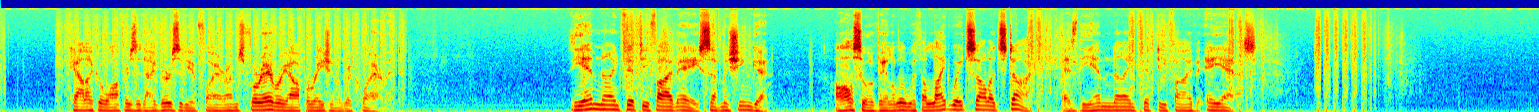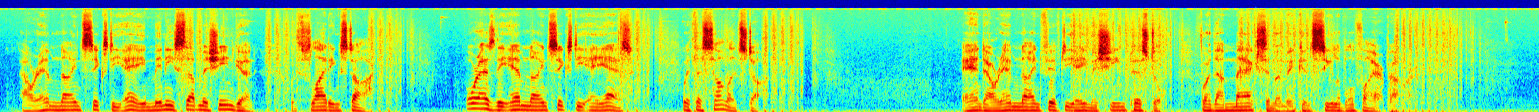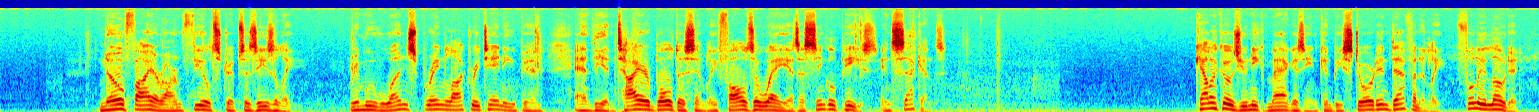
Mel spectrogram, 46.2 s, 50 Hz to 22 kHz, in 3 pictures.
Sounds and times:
Speech: 0.6s - 4.0s, 5.7s - 12.6s, 15.6s - 19.2s, 20.0s - 23.1s, 25.0s - 29.6s, 31.8s - 40.3s, 42.7s - 46.1s.

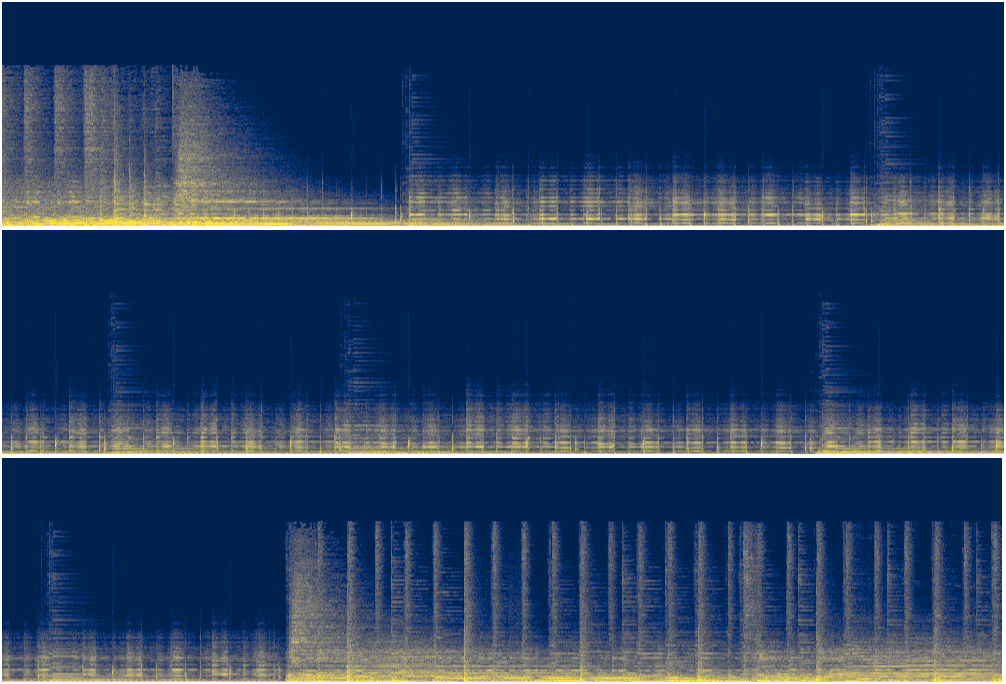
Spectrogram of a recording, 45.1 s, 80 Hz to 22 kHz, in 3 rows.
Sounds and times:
Music: 0.0s - 45.0s.

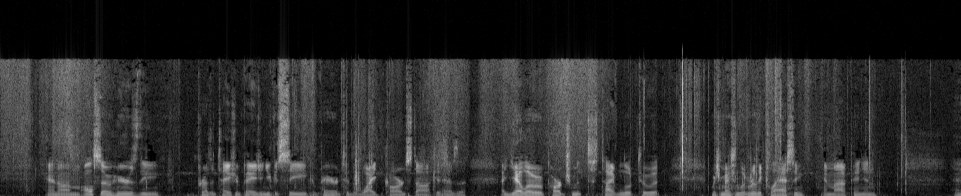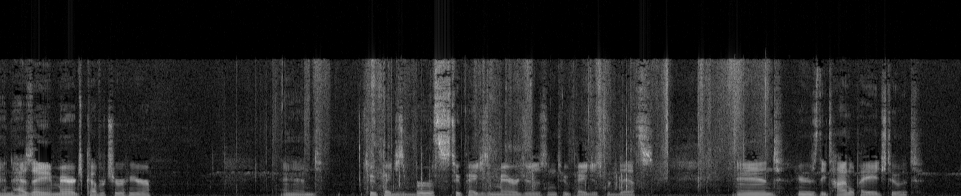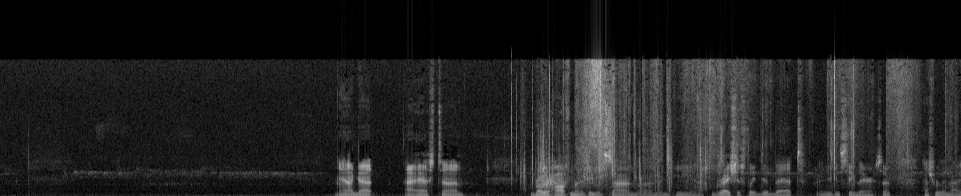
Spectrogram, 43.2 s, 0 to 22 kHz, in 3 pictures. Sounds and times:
Speech: 0.7s - 9.9s, 10.7s - 13.2s, 14.3s - 16.7s, 18.6s - 24.3s, 25.4s - 28.2s, 33.8s - 35.9s, 36.8s - 43.2s.

